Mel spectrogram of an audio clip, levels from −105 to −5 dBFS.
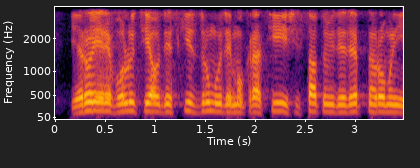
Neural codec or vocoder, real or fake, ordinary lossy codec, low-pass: vocoder, 44.1 kHz, 128 mel bands every 256 samples, BigVGAN v2; fake; none; 3.6 kHz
